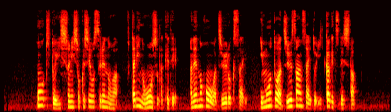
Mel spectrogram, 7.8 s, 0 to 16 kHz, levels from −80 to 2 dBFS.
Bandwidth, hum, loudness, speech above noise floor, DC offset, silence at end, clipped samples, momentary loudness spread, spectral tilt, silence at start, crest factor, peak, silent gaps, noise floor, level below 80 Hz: 11.5 kHz; none; -21 LUFS; 36 dB; under 0.1%; 0.75 s; under 0.1%; 10 LU; -4 dB/octave; 0.75 s; 20 dB; 0 dBFS; none; -57 dBFS; -72 dBFS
